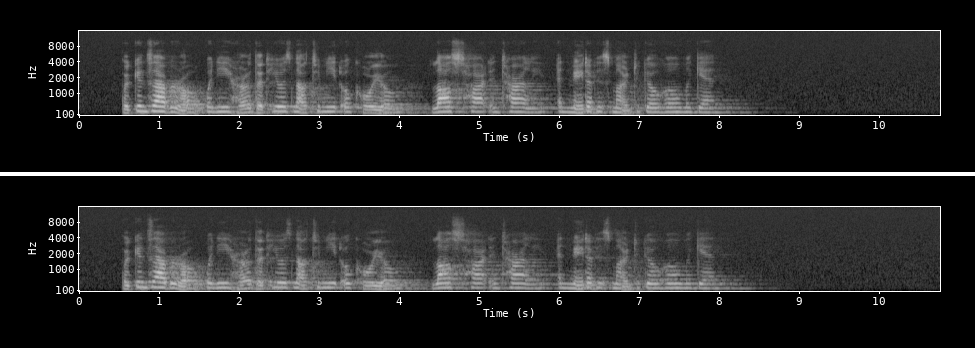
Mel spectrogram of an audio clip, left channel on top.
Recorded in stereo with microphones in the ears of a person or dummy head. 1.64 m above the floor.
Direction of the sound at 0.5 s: 30° left (ahead or behind).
